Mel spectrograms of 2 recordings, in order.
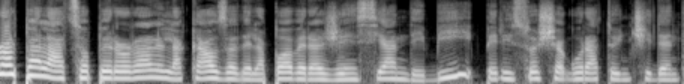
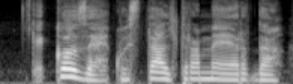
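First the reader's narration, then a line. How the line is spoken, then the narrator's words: Muttered in Yiddish. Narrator (Italian): mormorò in Yiddish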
